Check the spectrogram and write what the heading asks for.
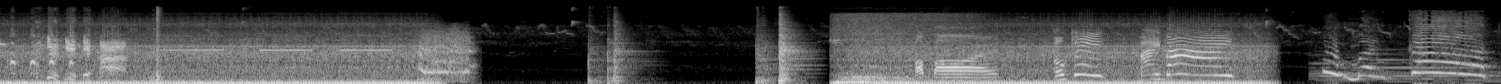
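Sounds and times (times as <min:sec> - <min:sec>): small tractor engine running: 0:00.0 - 0:04.4, 0:08.3 - 0:12.8.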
